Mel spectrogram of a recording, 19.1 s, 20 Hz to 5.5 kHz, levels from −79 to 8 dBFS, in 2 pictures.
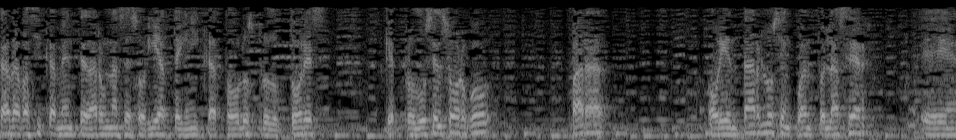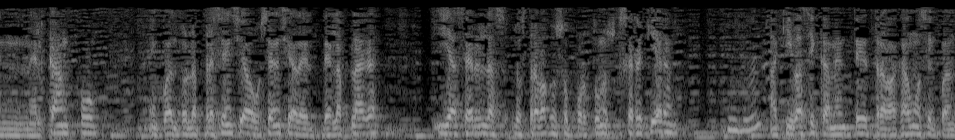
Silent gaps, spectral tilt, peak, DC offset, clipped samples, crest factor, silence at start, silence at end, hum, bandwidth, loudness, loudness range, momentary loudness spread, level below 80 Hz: none; -8.5 dB/octave; -16 dBFS; under 0.1%; under 0.1%; 12 dB; 0 s; 0 s; none; 5 kHz; -28 LUFS; 2 LU; 11 LU; -50 dBFS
